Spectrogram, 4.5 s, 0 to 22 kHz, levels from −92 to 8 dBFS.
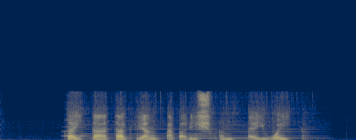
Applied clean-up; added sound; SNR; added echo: neural mask model RNNoise.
